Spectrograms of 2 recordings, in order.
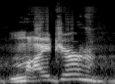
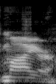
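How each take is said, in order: First: "Mijer" said as MY-jer, with a J sound; reading the sign as "Mijer" with a hard J; guessed pronunciation. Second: "Meyer" said as MY-er, the J silent; "Meyer", no J sound, two syllables; corrected pronunciation. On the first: Trucker reading the store sign aloud, says "Mijer" with a J. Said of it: "I don't even know how you produ-, pronounce it". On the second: Chat corrects him, he tries "Meyer" with a silent J. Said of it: "Say it like this". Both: Shown as a demonstration.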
